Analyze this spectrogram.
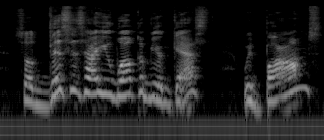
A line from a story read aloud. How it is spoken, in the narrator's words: Franz angrily shouted at the mayor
